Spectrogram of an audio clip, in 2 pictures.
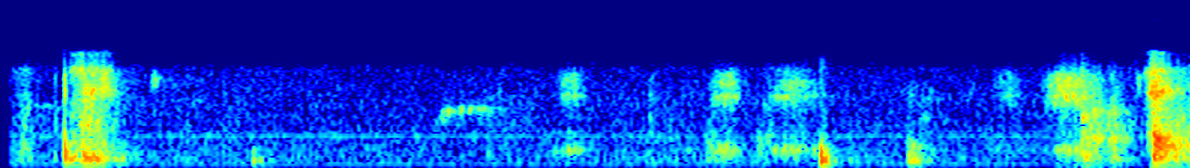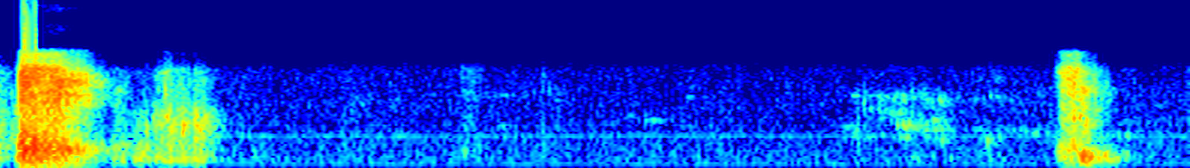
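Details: Adult male, others nearby, trying but failing to hold back sneezes: a few short, suppressed bursts, one loud explosive sneeze near the middle, then a final burst; sneezing fit.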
